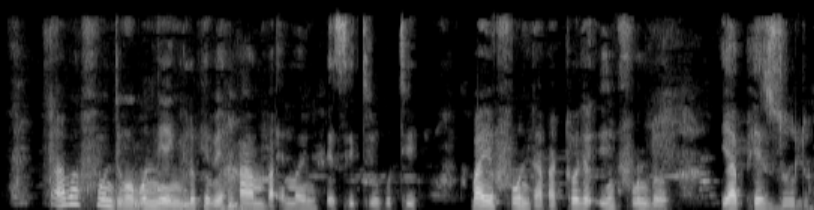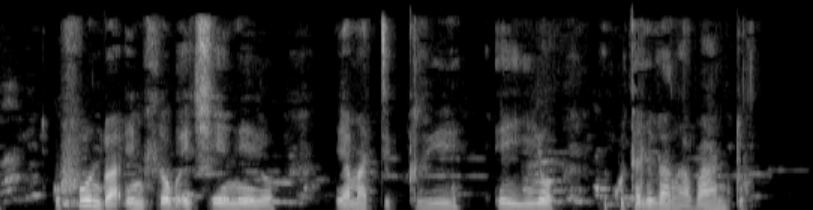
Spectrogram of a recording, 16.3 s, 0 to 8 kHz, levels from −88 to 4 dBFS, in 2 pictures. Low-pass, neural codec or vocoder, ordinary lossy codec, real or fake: 7.2 kHz; none; AAC, 32 kbps; real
